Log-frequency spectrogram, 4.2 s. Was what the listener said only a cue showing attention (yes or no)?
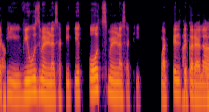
no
